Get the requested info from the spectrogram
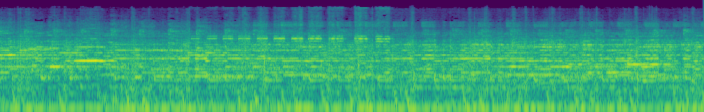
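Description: Loud music blasting from a stacked array of horn loudspeakers, with a heavy, steady bass under melodic keyboard-like lines.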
